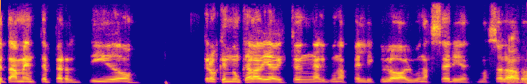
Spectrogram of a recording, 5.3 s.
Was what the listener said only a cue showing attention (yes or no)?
no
